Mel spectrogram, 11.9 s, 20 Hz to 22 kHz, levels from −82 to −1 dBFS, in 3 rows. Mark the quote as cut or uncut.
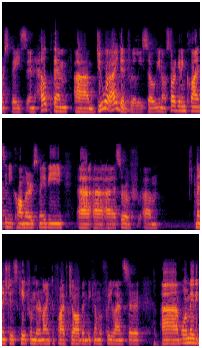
cut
